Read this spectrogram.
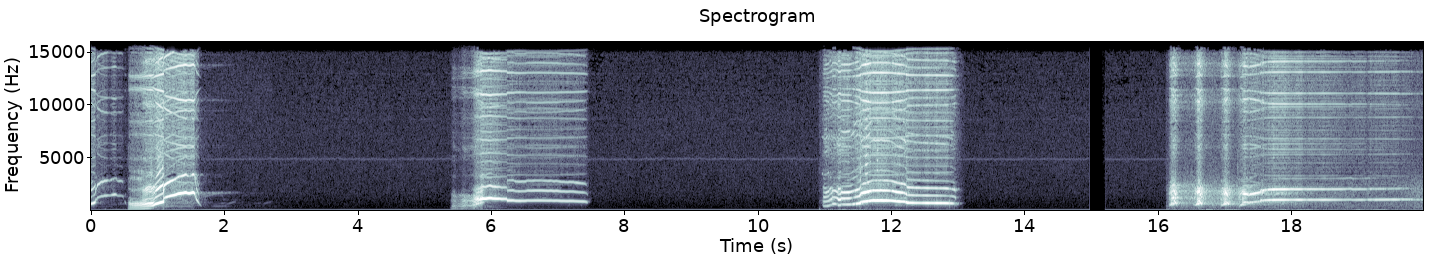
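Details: Coyote heard through the trees from a backyard in winter, giving four separate howls about five seconds apart. Each swoops upward and levels into a held tone. The last begins with broken, stuttering bark-like pulses before steadying.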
